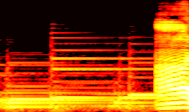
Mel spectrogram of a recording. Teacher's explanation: এক্ষেত্রে জিহ্বা সবচেয়ে নিচু স্তরে থাকছে বা জিহ্বা সবচেয়ে নিচে চলে যাচ্ছে এবং এজন্য একে নিম্ন স্বরধ্বনি বলা হচ্ছে এবং এই নিম্ন স্বরধ্বনি হচ্ছে আ আ আ যখন বলছি তখন আমার জিহ্বা দেখা যাচ্ছে আ হচ্ছে জিহ্বা তখন অনেকটা নিচে চলে যাচ্ছে এবং সবচেয়ে নিচে চলে যাচ্ছে আ।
